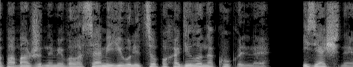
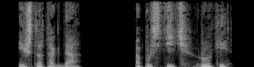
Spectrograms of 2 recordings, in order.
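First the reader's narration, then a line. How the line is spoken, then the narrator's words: Sighing. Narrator (Russian): Симон вздохнул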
